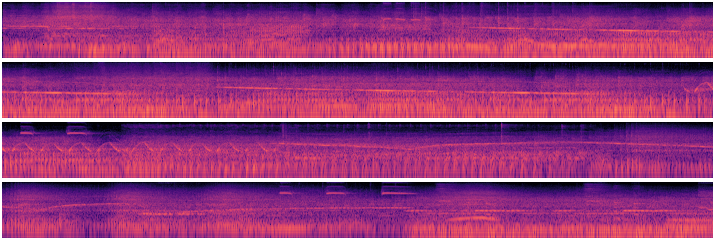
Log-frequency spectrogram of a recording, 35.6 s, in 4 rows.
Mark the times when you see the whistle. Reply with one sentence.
You can hear the whistle from 4.7 to 5.4 s, from 18.0 to 18.9 s and from 30.1 to 31.9 s.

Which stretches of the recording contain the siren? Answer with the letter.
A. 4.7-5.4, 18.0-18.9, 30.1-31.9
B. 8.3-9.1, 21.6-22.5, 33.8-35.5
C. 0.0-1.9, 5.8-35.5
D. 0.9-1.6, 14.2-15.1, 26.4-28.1
C.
